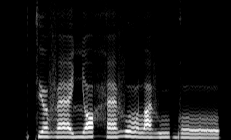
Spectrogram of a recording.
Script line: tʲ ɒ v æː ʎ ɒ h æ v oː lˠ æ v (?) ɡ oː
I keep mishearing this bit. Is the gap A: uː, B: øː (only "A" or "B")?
A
